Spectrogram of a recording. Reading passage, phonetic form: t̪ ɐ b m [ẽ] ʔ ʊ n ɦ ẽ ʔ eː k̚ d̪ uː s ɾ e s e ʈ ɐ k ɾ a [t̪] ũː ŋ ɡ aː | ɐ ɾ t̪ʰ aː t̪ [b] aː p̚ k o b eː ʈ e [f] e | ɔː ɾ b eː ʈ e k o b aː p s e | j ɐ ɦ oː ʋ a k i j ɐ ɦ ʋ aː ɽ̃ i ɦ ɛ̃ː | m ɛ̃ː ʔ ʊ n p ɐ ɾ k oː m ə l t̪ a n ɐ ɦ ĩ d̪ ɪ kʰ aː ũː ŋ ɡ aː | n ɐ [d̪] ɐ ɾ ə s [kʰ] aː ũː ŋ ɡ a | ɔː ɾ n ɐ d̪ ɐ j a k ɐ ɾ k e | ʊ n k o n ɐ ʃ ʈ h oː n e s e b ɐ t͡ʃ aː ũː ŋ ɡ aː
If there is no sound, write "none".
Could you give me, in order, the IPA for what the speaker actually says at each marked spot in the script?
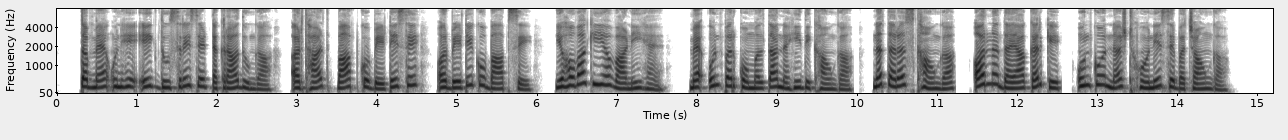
ɛ̃, d̪, b, s, t̪, kʰ

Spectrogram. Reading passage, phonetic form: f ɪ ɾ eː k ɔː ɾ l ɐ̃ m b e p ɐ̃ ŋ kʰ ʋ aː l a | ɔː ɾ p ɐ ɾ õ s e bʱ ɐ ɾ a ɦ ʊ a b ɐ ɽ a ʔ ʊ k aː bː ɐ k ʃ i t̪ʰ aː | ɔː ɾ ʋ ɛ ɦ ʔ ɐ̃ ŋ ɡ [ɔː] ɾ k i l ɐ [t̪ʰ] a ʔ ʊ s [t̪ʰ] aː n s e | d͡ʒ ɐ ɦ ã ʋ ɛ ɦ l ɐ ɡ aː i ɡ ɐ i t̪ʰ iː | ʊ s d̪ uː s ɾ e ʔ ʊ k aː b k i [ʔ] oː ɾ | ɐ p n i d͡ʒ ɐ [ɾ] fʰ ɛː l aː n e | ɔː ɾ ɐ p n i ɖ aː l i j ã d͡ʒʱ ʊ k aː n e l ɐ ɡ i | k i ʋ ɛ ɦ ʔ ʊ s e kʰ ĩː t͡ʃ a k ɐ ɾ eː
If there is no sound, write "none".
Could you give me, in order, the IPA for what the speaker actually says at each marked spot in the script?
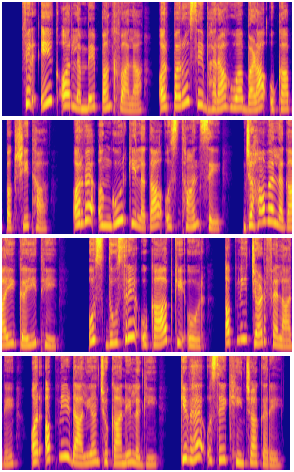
uː, t̪, t̪ʰ, ʔ, ɽ

